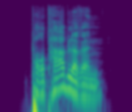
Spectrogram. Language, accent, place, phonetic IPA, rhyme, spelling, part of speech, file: German, Germany, Berlin, [pɔʁˈtaːbləʁən], -aːbləʁən, portableren, adjective, De-portableren.ogg
- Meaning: inflection of portabel: 1. strong genitive masculine/neuter singular comparative degree 2. weak/mixed genitive/dative all-gender singular comparative degree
